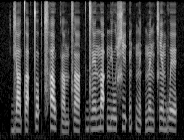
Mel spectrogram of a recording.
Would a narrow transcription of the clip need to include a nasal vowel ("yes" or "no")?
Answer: yes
